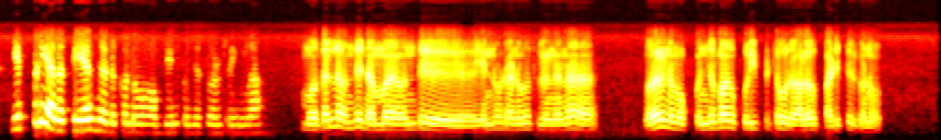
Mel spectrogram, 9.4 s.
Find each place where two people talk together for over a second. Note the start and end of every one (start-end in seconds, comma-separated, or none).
none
